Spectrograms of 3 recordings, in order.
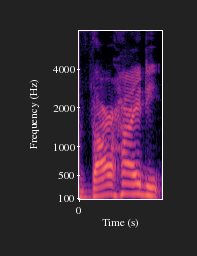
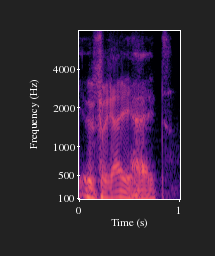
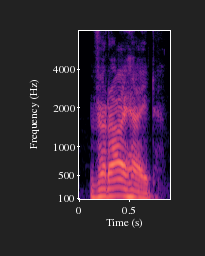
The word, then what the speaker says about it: Vrijheid: This is panoramics in the tier eight and I called it the varhide. You say it's pronounced better somewhere else, right? Uh we in the Netherlands say Vhide. Verhide.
